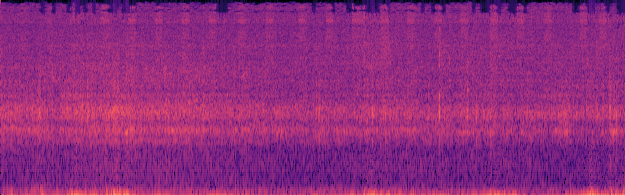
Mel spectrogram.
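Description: Wind buffeting the microphone of a helmet-mounted camera on a mountain bike riding a dirt forest trail, with uneven low rumbling surges as the bike runs over the rough ground.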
